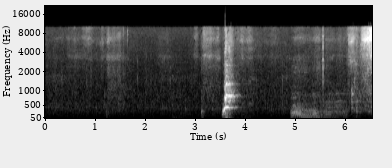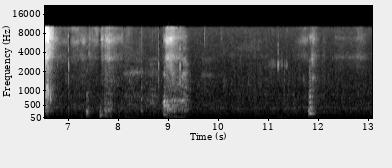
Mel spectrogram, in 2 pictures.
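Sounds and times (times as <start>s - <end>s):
dog barking: 3.6s - 4.0s.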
